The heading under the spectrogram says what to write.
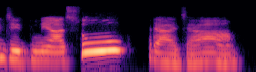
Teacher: जिज्ञासु जो ह्रस्व था उकार, उसका दीर्घ हो जाता है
